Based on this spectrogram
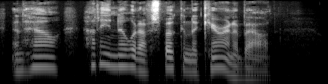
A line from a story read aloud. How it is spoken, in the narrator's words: Rankin chuckled vacantly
